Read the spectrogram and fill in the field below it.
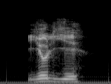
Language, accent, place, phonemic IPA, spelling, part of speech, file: French, France, Lyon, /jɔ.lje/, yolier, noun, LL-Q150 (fra)-yolier.wav
- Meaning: alternative form of yoleur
